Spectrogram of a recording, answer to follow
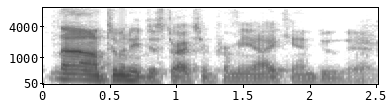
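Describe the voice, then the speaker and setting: Chatty middle-aged man, low voice. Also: expressive, gravelly, sharp tone, rough recording. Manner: rambling, chatty, quick to laugh. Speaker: streaming host and artist. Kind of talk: casual live-stream chat.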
